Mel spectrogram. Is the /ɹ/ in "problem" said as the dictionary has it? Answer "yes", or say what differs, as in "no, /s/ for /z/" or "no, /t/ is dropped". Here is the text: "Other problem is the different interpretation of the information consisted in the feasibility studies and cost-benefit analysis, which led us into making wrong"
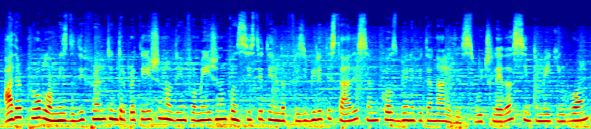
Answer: yes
